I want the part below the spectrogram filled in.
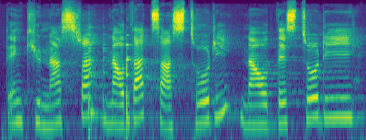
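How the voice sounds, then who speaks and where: A woman with a Kenyan accent moderating a panel in deliberate, short phrases. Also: fairly high pitch, fairly even intonation, a bit bright, slight background noise. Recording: echoey hall with long reverb.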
